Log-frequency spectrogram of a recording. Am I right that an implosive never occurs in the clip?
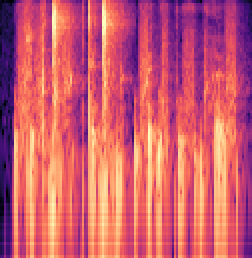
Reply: no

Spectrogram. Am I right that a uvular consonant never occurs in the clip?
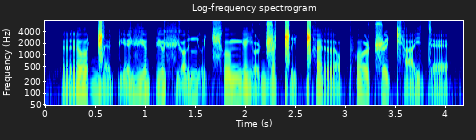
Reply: yes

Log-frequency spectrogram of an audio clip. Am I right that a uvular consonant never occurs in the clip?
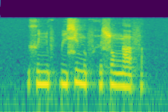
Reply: yes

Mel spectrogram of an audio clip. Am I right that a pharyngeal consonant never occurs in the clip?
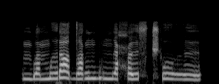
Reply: no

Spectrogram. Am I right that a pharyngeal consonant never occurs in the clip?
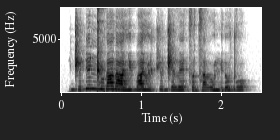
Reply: yes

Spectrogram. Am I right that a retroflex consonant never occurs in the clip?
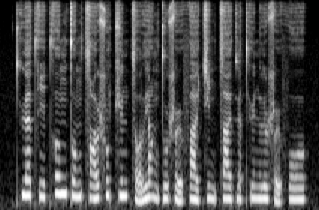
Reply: no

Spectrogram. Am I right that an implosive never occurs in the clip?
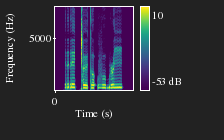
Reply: yes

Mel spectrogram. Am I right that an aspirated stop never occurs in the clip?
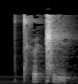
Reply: no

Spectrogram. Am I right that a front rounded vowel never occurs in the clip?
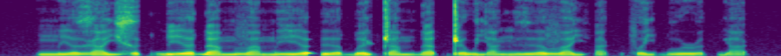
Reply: yes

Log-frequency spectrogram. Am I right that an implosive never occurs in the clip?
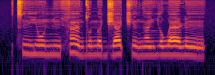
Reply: yes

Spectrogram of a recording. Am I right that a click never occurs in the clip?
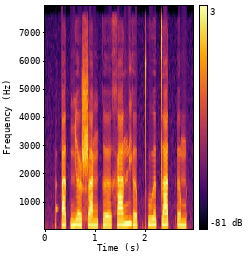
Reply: yes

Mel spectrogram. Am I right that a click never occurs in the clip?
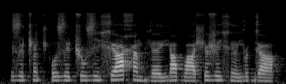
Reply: yes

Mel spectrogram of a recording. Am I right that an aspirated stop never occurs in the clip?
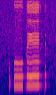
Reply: yes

